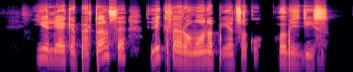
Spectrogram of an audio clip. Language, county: Lithuanian, Vilnius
